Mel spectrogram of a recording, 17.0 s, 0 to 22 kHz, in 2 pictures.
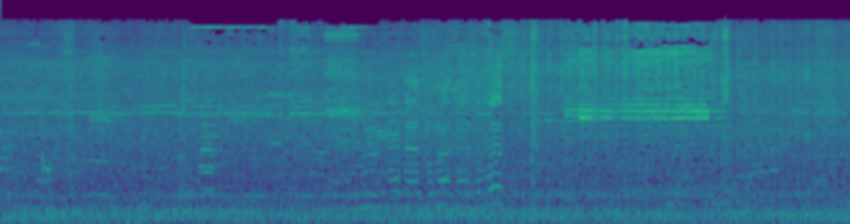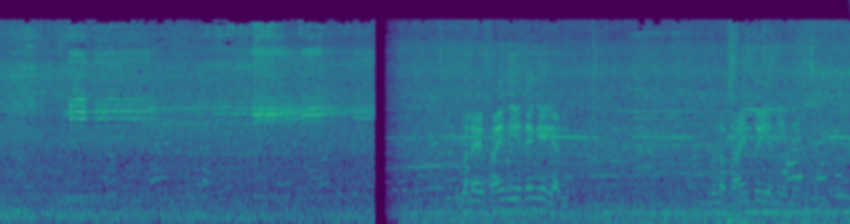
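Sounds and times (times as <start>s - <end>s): traffic rumble: 0.0s - 17.0s
high vehicle horn: 5.4s - 7.2s.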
